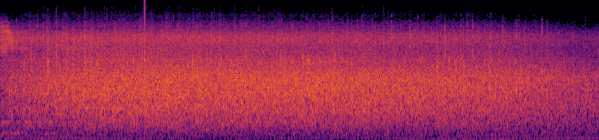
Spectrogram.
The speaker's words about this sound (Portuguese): Você pode dar um salve de palmas para Jesus?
